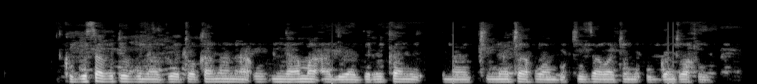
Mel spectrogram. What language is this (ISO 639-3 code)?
swa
